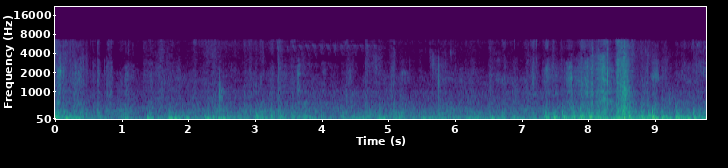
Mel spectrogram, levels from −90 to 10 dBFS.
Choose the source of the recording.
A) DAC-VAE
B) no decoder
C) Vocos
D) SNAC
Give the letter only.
C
